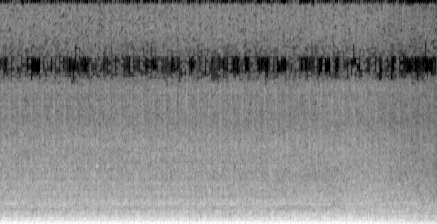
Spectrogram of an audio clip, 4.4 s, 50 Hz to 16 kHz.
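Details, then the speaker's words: 1994 GMC C1500 Sierra with a rusted-out exhaust at idle; loose, chuffing low idle with a puffing beat about three times a second, consistent with an exhaust leak. "It's running. Exhaust is rusted out."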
